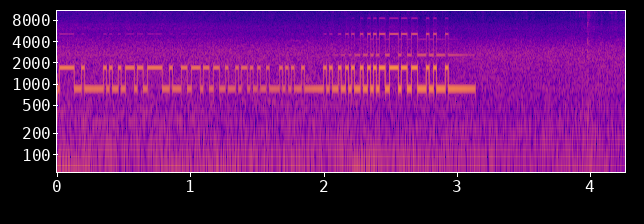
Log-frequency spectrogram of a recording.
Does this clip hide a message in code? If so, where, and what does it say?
Yes: RTTY (45.45 baud, 850 Hz shift) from 0.0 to 3.1 s, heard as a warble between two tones, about 1290 Hz centre, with radio static, fading and street noise. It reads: … TU PD6FFS CQ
